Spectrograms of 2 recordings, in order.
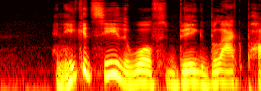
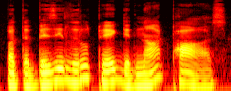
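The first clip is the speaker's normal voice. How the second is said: plain reading voice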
